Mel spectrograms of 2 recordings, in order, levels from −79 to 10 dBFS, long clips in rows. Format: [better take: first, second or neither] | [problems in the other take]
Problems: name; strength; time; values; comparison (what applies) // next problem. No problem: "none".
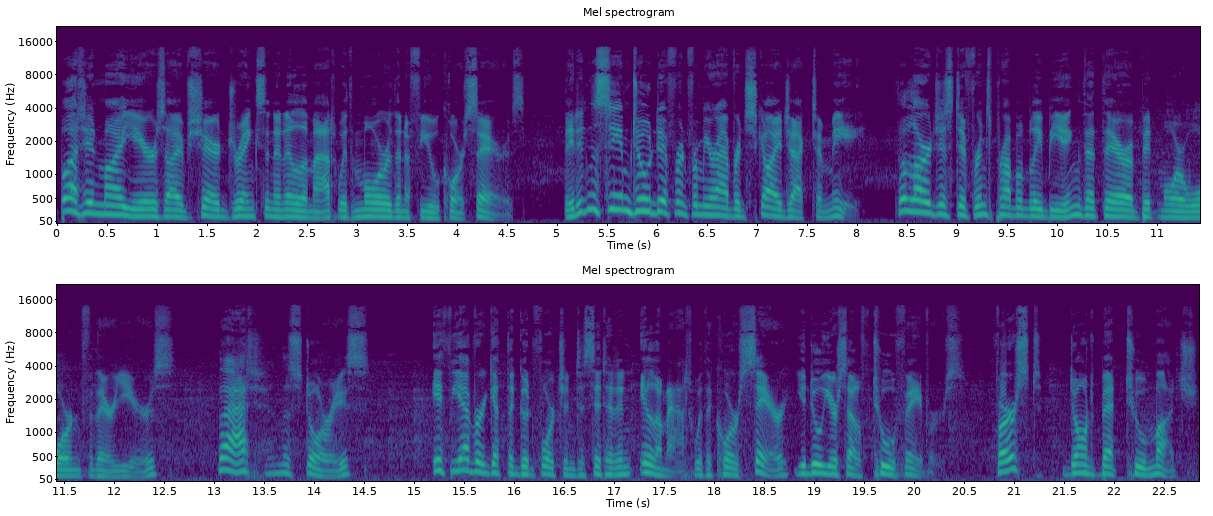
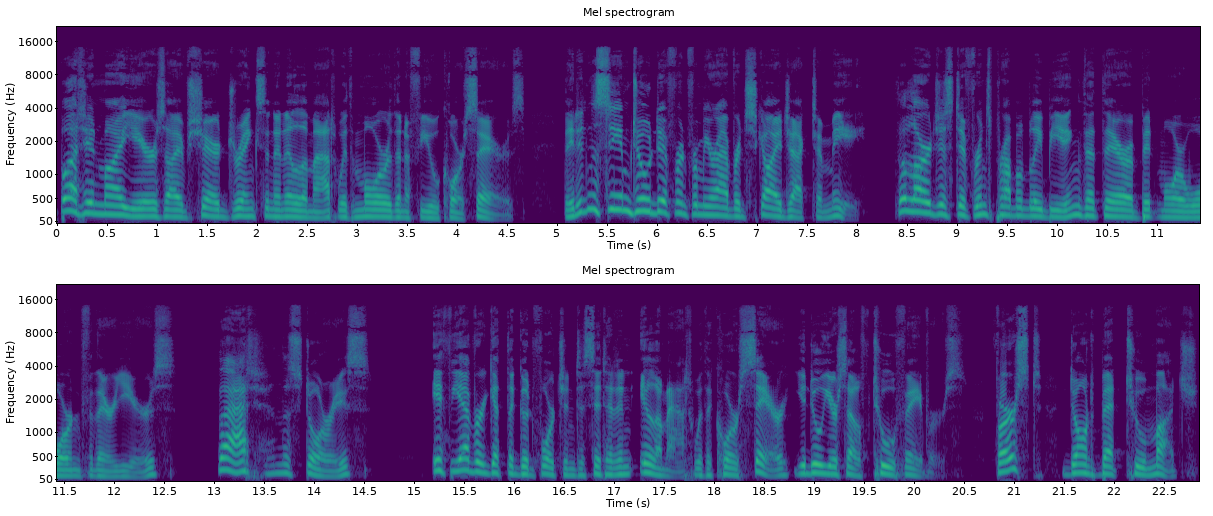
second | rain or running water; faint; throughout; 30 dB below the speech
